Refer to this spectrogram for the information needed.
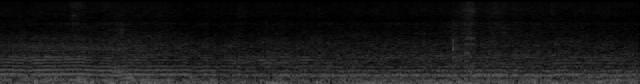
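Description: A bee buzzes steadily in flight, a continuous droning hum that holds even in loudness for a few seconds with no voices.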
